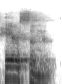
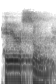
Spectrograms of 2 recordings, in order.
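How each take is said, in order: First: The first vowel sounds like 'air', ending 'on'. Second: The first vowel sounds like 'air', ending 'on'.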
